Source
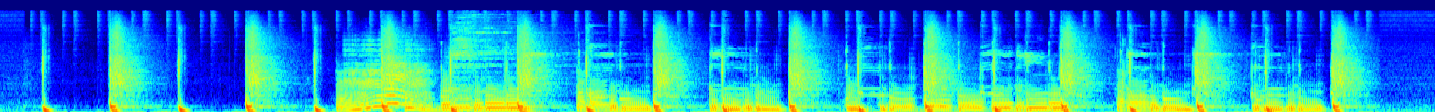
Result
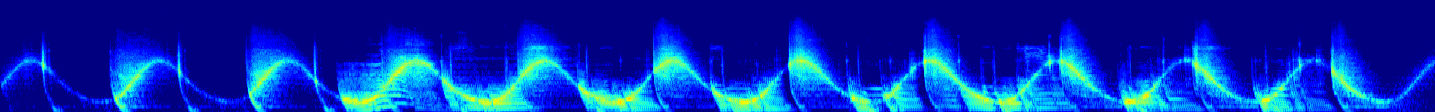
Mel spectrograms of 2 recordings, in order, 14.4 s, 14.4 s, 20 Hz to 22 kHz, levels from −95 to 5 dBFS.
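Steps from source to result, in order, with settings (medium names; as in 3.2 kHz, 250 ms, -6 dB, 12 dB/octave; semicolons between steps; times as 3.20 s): peak limiter -21.5 dBFS, peak gain reduction 10.5 dB; formant shift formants +4 st; wah-wah 0.78 Hz 300–2800 Hz, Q 15; phase dispersion lows, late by 109 ms, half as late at 420 Hz; trim +9.5 dB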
